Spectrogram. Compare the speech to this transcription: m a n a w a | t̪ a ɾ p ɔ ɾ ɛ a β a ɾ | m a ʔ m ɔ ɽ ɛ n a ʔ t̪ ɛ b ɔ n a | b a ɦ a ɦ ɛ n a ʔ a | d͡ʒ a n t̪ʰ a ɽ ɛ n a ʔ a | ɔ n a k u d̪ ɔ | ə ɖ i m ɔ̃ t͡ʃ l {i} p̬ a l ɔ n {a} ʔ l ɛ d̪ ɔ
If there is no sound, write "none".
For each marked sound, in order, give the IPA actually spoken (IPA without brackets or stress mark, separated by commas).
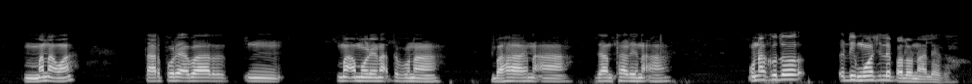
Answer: ɛ, a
